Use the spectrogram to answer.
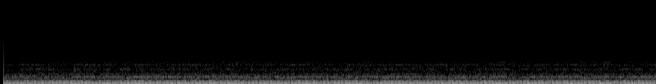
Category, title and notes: Sound effects > Vehicles
Engine Idle
Car engine idling from inside; Low, steady, somewhat muffled hum. Recorded on the Samsung Galaxy Z Flip 3. Minor noise reduction has been applied in Audacity. The car used is a 2006 Mazda 6A.
automobile, engine, car-interior, car, idle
